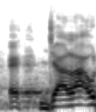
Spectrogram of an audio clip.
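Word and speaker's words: جلاء: Qalu jala'u huzni bi fathil jim. Hazni. Jala'u dipatahkan jimnya, jala. Bil maddi dengan mad dipanjangkan bacanya jala'u huzni atau hazni.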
